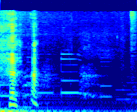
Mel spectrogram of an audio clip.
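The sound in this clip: Dogs bark twice in quick succession at the start, short and sharp, then give way to a quieter low hum.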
